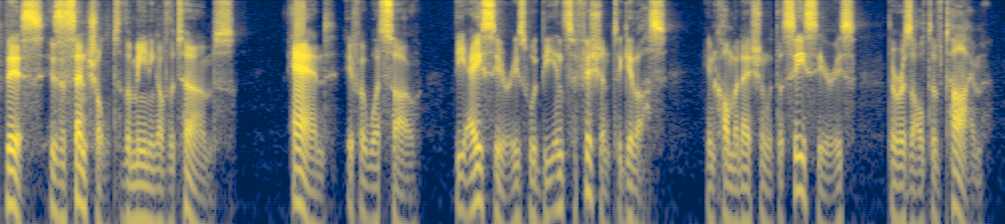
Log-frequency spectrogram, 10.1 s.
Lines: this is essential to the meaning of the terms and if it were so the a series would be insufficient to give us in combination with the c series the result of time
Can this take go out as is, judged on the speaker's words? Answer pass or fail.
pass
